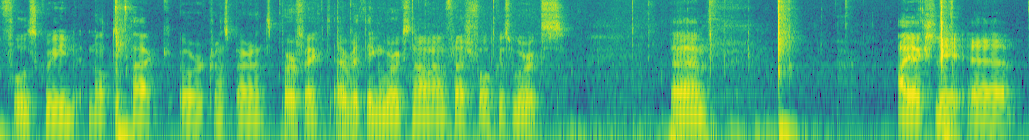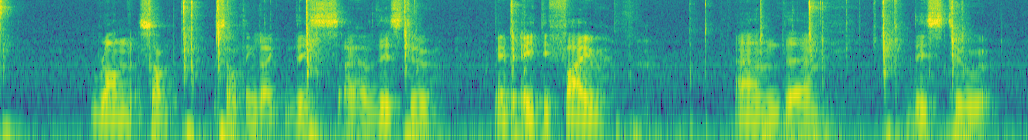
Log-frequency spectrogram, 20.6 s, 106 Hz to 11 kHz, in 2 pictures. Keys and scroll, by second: 1.2 super+m.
